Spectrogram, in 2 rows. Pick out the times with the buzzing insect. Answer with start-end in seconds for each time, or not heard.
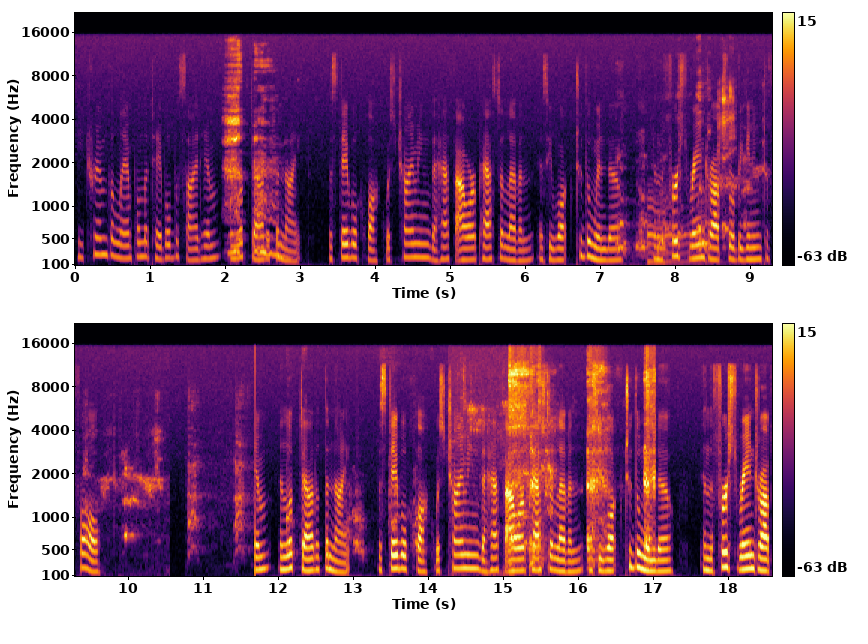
not heard.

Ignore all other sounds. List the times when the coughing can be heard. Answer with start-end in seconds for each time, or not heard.
1.9-2.9, 7.6-8.8, 15.1-17.1.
